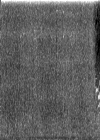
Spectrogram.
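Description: Wind blowing on the microphone over the calm sea at the shore, a steady rushing noise, with a faint steady low hum underneath.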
